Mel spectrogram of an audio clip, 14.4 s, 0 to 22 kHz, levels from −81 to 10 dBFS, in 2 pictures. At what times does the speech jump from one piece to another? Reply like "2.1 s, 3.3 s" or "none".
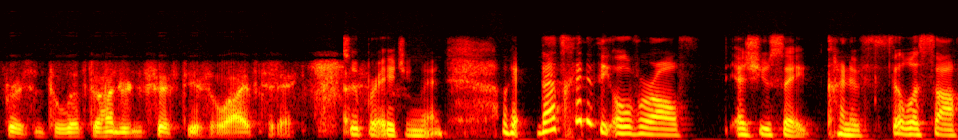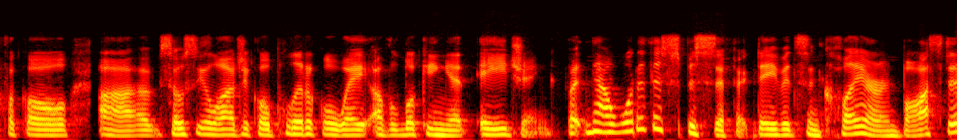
2.6 s, 7.9 s, 12.8 s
